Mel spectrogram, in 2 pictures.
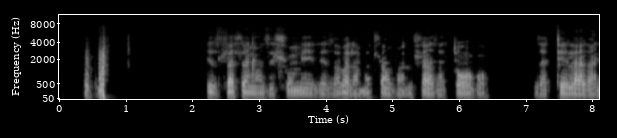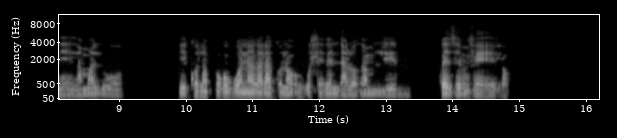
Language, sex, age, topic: North Ndebele, male, 36-49, health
